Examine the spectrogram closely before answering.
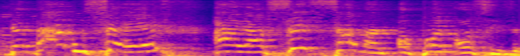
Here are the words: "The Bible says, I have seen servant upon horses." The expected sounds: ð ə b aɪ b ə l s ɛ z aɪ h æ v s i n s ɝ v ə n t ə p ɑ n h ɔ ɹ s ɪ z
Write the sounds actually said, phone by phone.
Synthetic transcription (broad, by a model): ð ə b aɪ b ə l s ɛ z aɪ h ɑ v s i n s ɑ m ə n ə p ɑ n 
